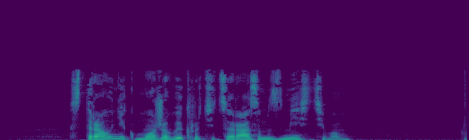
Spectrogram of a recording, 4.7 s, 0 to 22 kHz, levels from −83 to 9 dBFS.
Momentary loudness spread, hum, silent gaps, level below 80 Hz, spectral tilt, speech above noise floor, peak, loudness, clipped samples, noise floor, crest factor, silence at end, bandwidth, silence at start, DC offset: 13 LU; none; none; -60 dBFS; -4.5 dB/octave; 43 dB; -16 dBFS; -35 LUFS; under 0.1%; -78 dBFS; 22 dB; 1.2 s; 11.5 kHz; 0.7 s; under 0.1%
